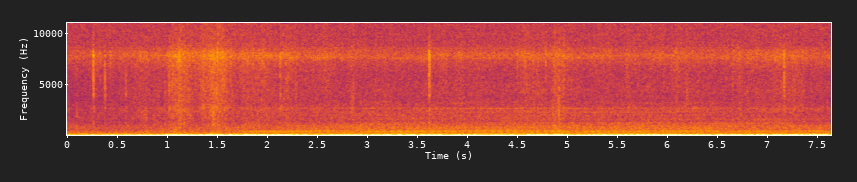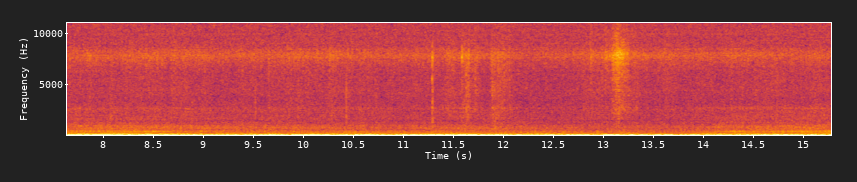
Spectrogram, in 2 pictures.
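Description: Car engine and tyre rumble heard from inside the cabin while driving along a street, a steady low drone with an engine tone that rises and falls slightly with speed.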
